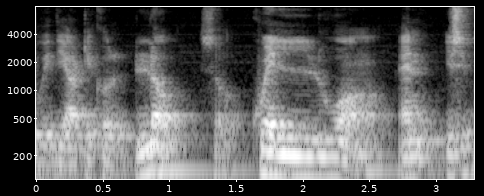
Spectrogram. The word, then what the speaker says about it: quell'uomo: So quell'uomo. And you should pronounce it perfectly. When we have an apostrophe in Italian, it becomes like a very long word.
